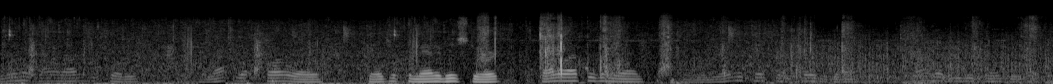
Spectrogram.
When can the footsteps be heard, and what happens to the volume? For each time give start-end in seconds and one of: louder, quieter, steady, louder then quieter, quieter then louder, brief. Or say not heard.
0.1-10.4 louder then quieter.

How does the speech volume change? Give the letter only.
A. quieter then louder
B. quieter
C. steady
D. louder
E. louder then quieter
E.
